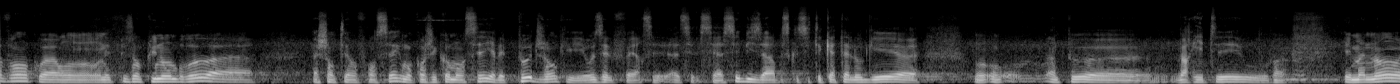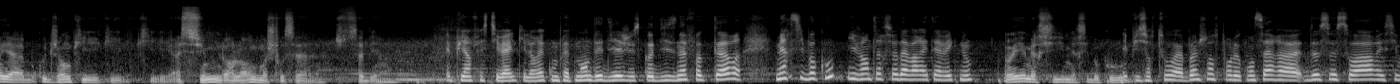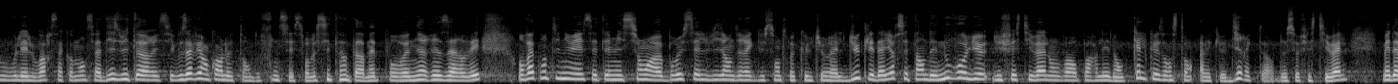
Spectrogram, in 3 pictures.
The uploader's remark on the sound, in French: Bruxelles vit ! – Depuis le festival Francofaune.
